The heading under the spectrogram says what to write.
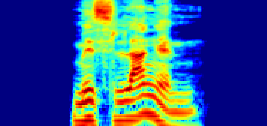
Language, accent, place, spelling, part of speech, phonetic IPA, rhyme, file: German, Germany, Berlin, misslangen, verb, [mɪsˈlaŋən], -aŋən, De-misslangen.ogg
- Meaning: first/third-person plural preterite of misslingen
